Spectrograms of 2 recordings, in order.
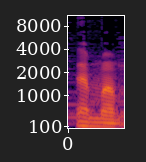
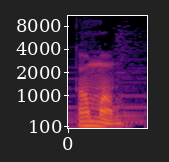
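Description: First: The first vowel is a soft, fronted e. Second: The first vowel is a hard, open a. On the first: The speaker calls it right. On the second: The speaker calls it wrong.

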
